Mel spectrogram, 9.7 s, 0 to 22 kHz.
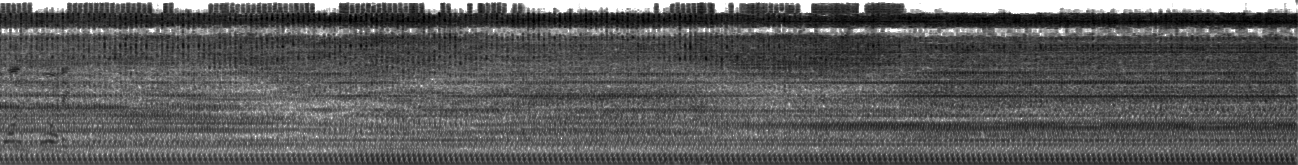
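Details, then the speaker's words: Honda-engined hookah diving air compressor, started cold from zero pressure, building toward 150 psi under load. Steady even small-engine drone with a smooth low beat that never falters: healthy. It will supply two to three divers. "i'll bleed it down just to where it needs enough to kick off you can hear it i mean it takes a long time this is holding it wide open this will supply two to three divers no problem"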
